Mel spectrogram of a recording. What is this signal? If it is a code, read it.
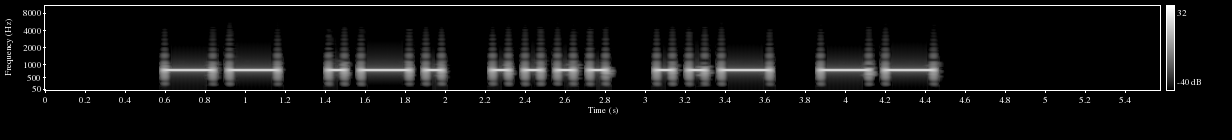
Morse code, heard as a keyed tone, about 15 wpm, 800 Hz. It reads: MRHUM
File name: CW / DET / 1 6 1500C S B 14wpm 2958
